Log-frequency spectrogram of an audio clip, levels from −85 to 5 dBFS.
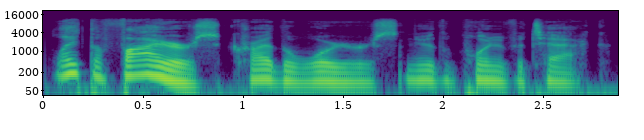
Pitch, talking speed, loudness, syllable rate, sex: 115 Hz, 230 wpm, -20 LUFS, 5.2 syllables/s, male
